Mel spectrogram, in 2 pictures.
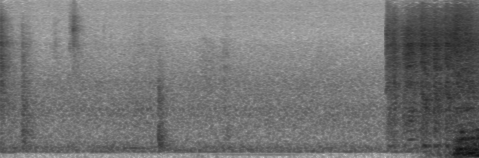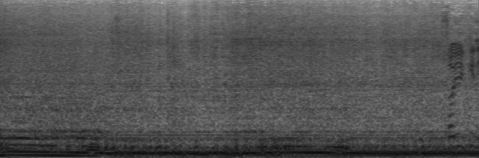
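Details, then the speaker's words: Newly swapped LS/VTEC turbo Honda Civic, cooling system not yet bled, alternator belt off so it runs on the battery: a few quiet seconds, then cranking into a steady idle with no rod knock. Normal start and idle. "that it doesn't have any rod knock noise it actually sounds pretty healthy"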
